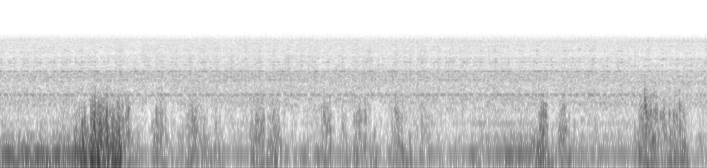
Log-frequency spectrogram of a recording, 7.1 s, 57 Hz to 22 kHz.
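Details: Renault Dokker engine after overhaul at 42,000 km: starter catches about a second in, then settles into a low, steady idle with no knocking; healthy start.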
